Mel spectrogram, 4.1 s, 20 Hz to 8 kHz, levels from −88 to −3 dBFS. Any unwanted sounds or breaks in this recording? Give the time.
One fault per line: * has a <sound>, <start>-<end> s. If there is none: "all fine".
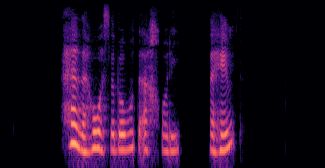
all fine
